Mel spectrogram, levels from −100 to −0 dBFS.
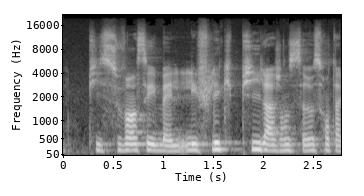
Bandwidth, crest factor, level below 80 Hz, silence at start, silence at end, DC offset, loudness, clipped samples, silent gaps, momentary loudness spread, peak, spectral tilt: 18 kHz; 18 dB; -60 dBFS; 0.25 s; 0 s; under 0.1%; -18 LUFS; under 0.1%; none; 4 LU; 0 dBFS; -3.5 dB/octave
